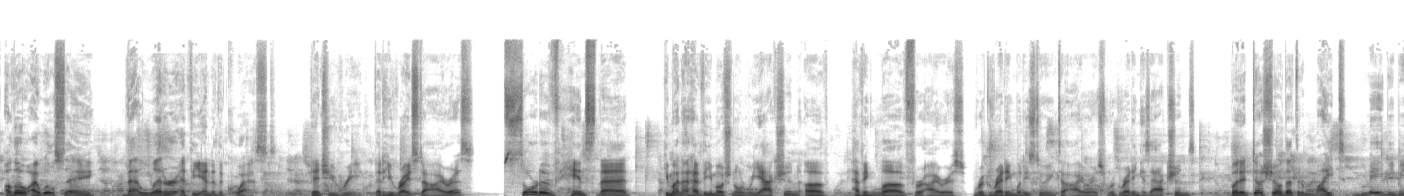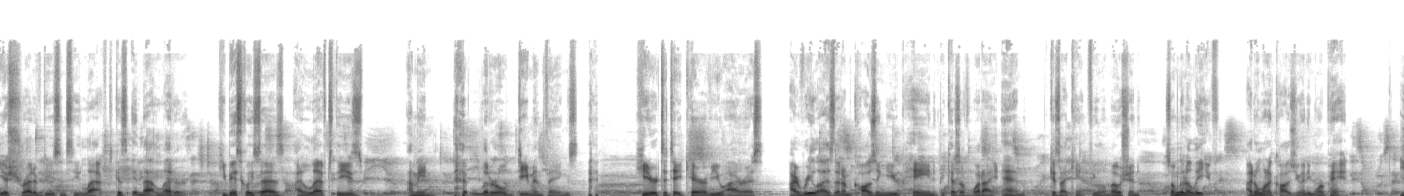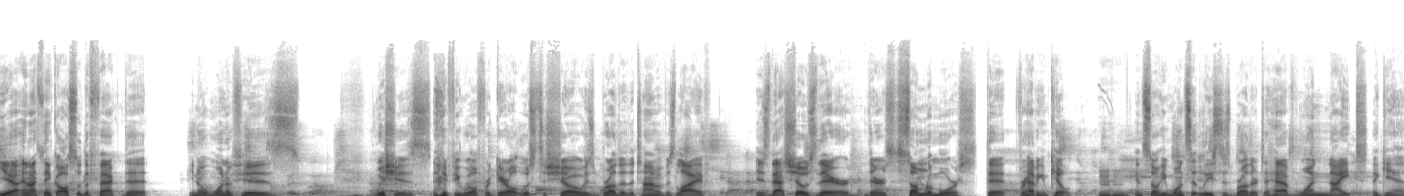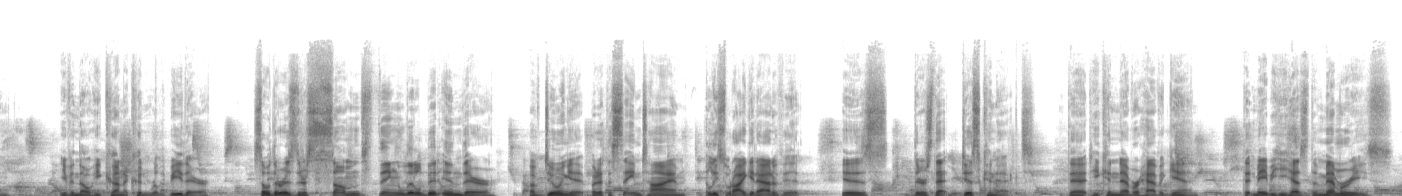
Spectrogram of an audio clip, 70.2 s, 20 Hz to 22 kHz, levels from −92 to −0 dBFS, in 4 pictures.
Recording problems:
voice in the background; noticeable; throughout; 15 dB below the speech

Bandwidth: 17.5 kHz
